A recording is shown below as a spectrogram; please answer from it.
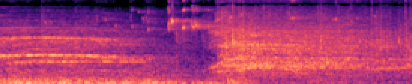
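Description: Basketball game in a school gym: ball bouncing and players moving on the hardwood amid shouting from the crowd. There is a held high shout early on, and the noise swells sharply about two seconds in.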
